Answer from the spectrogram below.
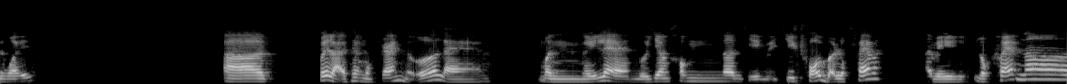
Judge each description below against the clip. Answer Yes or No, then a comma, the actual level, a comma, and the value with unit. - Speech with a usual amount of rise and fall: Yes, average, 4.7 semitones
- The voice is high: No, medium, 140 Hz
